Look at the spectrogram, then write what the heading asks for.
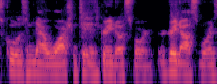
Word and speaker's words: Great Osobor: And obviously, the one correlation that you have with both those schools and now Washington is Great Osobor is the correct pronunciation on that.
